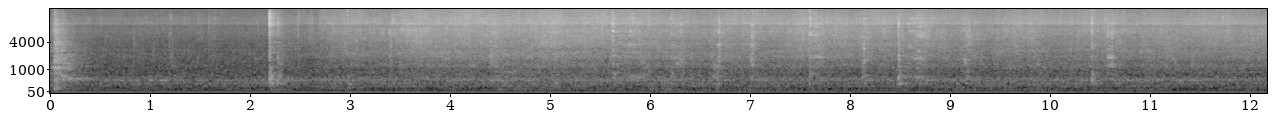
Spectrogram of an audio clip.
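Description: Onions sautéing in a pan for a Kerala-style chicken roast, a steady close sizzle broken by a sharp lid or spoon clank near the start and scattered scraping stirs, with no voices.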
